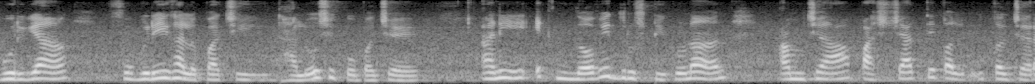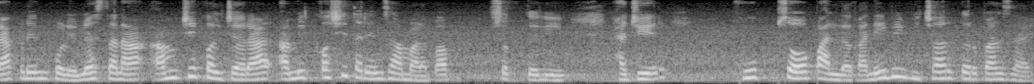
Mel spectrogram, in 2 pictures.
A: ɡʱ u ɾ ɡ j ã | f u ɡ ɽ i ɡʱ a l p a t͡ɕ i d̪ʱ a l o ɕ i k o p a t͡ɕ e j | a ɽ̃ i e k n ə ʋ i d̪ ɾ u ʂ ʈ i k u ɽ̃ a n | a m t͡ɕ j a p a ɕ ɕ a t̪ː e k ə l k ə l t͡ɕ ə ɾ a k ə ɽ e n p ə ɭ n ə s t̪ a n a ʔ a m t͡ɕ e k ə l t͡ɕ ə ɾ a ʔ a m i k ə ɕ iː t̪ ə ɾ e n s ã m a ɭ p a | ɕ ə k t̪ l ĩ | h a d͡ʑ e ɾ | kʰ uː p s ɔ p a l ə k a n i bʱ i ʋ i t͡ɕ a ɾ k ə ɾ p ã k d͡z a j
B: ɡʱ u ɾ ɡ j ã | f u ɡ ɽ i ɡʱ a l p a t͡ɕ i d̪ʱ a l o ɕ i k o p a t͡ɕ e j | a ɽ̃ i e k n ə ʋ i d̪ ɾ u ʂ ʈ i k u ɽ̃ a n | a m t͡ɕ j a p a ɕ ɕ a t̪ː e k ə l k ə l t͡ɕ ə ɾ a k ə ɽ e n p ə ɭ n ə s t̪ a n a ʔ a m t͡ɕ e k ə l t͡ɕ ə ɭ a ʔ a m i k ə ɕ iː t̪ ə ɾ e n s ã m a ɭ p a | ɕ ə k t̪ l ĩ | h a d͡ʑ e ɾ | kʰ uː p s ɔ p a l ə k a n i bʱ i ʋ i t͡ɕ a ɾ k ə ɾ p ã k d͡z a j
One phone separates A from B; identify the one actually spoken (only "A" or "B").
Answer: A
